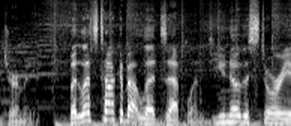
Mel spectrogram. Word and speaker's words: Led Zeppelin: And then they actually spelled it LED so that it wouldn't be pronounced lead, because LEAD could be... That's smart. Yeah. So you definitely had to say Led Zeppelin.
